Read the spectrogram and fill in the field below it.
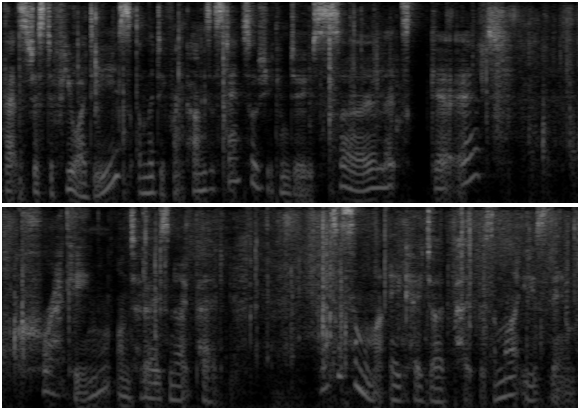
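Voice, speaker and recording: A woman speaks in a put-on character voice that is soft-spoken and raspy, at medium pitch and a moderate pace. Light background noise sits behind her. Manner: quiet, soft-spoken.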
